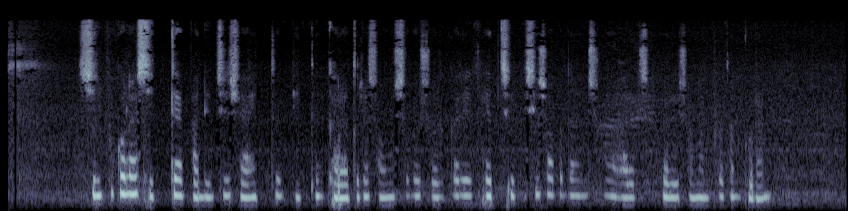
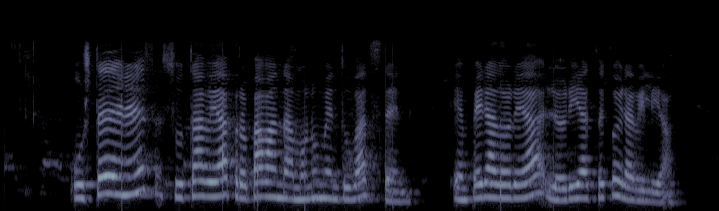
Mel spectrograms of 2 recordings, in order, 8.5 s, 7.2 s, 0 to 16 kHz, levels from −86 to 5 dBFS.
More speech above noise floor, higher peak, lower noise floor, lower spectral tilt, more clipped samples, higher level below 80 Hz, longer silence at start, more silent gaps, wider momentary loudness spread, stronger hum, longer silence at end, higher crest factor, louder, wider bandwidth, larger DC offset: about the same, 26 dB vs 25 dB; first, -4 dBFS vs -22 dBFS; second, -52 dBFS vs -64 dBFS; about the same, -2.5 dB/octave vs -2.5 dB/octave; neither; first, -70 dBFS vs -84 dBFS; second, 0.1 s vs 0.45 s; neither; first, 13 LU vs 10 LU; neither; first, 0.6 s vs 0.4 s; about the same, 22 dB vs 18 dB; first, -26 LUFS vs -39 LUFS; first, 11.5 kHz vs 7.6 kHz; neither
